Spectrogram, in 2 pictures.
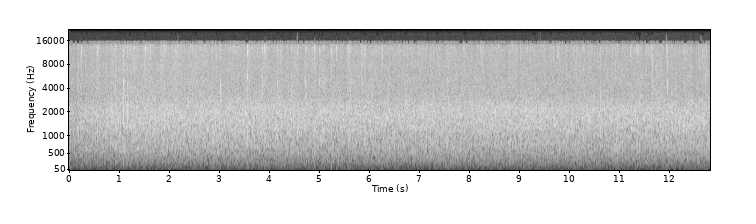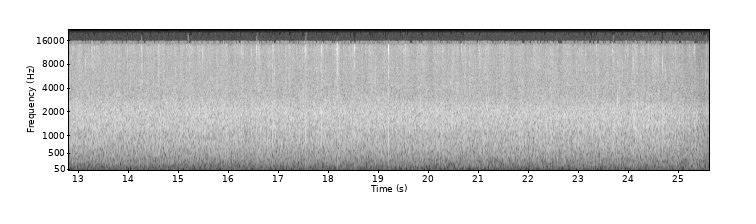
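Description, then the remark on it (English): A large audience at a talk claps steadily for about twenty-five seconds in a big round of applause for the project's helpers, a dense, even wash of applause holding at a constant loudness before easing slightly at the very end. “So give all of them a big round of applause, please, for making this possible.”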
